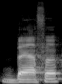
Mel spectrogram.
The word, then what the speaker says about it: BAFA: B AFA, BAFA, pronounced BAFA, as if there's a double F, and other acronyms.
